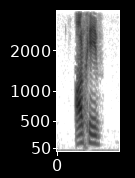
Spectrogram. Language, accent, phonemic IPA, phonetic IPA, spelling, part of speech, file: Armenian, Eastern Armenian, /ɑɾˈχiv/, [ɑɾχív], արխիվ, noun, Hy-արխիվ.ogg
- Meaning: archive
